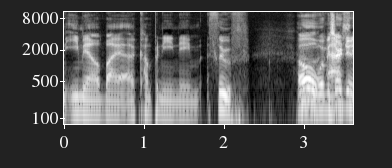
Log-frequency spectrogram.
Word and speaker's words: Thoof: But then we came around got an email by a company named Thoof. Oh, when we started doing yeah, custom content. What came first, Thoof or Greenlee?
